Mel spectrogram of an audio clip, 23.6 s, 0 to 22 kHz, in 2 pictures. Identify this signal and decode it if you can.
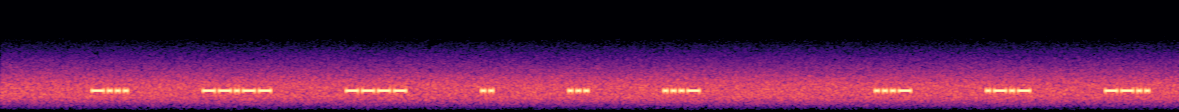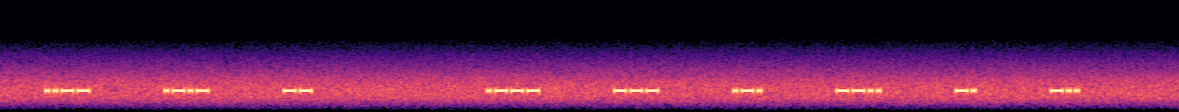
Morse code (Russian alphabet), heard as a keyed tone, machine-sent, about 30 wpm, spaced as for 10 wpm, 770 Hz. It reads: БЪШИСЖ ЖЯЗЮЯМ ЙОРЗНД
